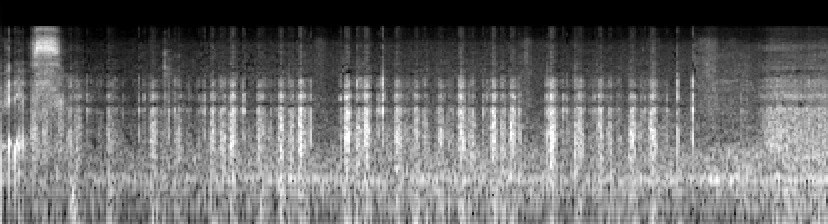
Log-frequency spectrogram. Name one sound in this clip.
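A pen taps and scratches on a hard surface.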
